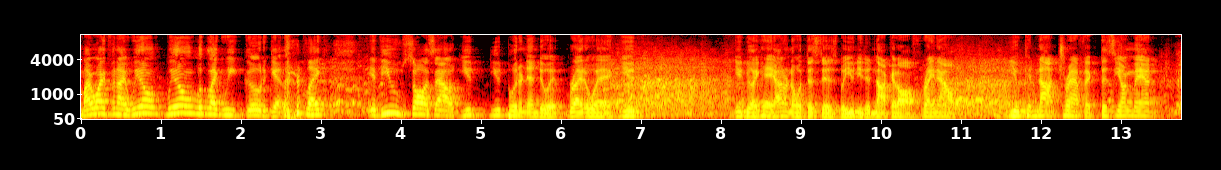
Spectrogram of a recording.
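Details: Adult male comedian with a stutter he says varies with his anxiety level, stuttering naturally during a stand-up set: stuttering.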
